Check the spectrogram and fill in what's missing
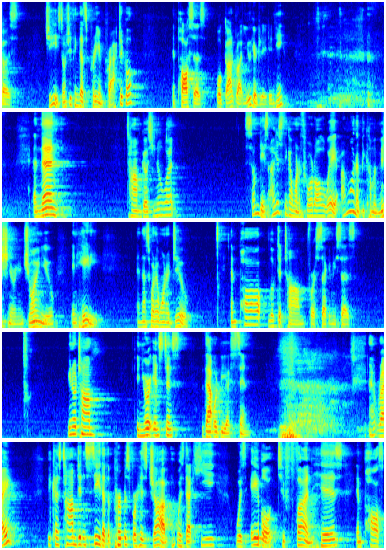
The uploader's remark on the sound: Recorded on 2016-09-04 at the 11:30am Service.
